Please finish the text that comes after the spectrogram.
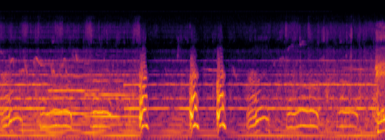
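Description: A dog whimpering and yelping in high, wavering whines broken by a few sharp barks, close and loud over a steady tonal background.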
